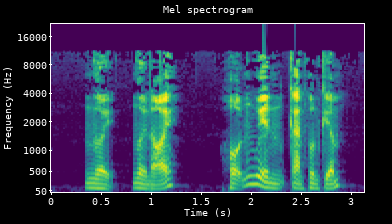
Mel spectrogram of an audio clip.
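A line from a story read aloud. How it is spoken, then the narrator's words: Trembling question. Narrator (Vietnamese): Vân Phi Dương run rẩy hỏi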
